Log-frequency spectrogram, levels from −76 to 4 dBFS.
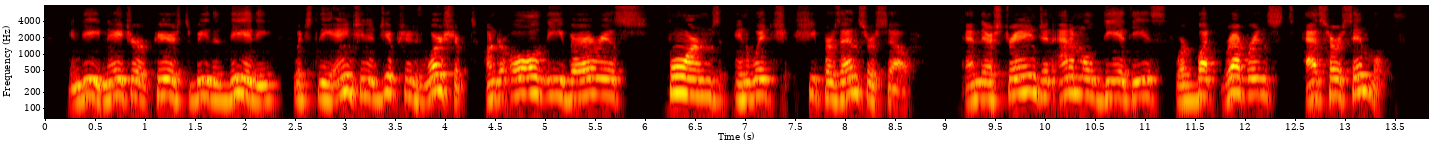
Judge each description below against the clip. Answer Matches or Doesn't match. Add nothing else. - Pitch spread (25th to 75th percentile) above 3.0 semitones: Doesn't match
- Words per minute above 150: Matches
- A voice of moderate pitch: Matches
